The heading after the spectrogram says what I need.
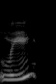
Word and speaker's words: Lih: Is it Lih?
